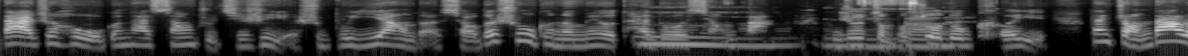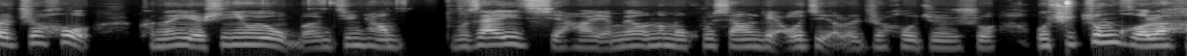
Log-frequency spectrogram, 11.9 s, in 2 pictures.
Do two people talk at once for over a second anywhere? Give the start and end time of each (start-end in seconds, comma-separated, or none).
3.1-4.8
